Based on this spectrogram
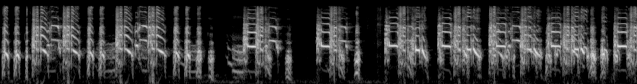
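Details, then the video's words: Grey francolin in full voice: loud, shrill, harsh notes packed into fast chattering bursts with brief pauses between them. Nothing else is audible. "grey francolin voice,dakhni teeter ki full awaaz"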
